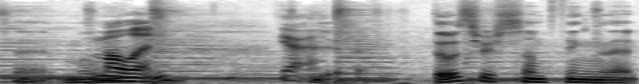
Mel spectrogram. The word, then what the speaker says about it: mullein: Catnip, skullcap, rose, and how do you pronounce that? Mullein.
